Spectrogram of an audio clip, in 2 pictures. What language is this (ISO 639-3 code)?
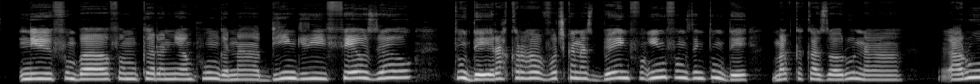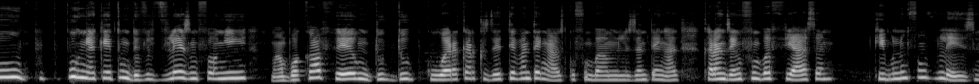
bmm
